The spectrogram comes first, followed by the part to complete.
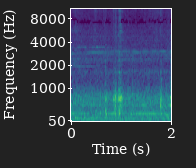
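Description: Steady low machine hum of a warehouse, with a few short handling knocks and rustles about a second in and near the end.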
